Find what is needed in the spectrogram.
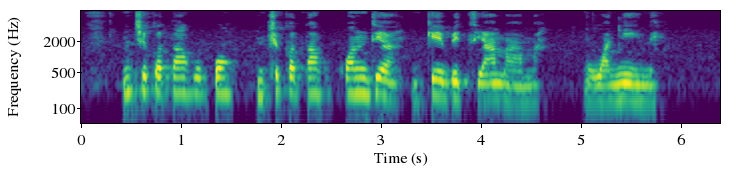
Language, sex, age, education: Igbo, female, 15-29, tertiary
